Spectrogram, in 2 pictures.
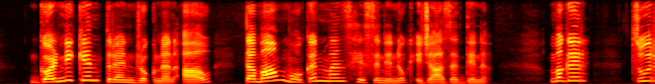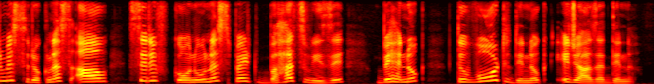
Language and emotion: Kashmiri, neutral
